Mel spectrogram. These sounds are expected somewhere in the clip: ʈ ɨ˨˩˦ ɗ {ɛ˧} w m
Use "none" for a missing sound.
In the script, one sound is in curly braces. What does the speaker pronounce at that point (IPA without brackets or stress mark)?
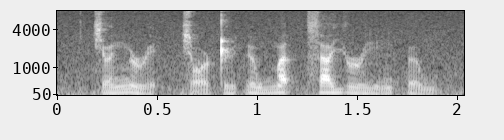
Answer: ə˧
